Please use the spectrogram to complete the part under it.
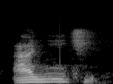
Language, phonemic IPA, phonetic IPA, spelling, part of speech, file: Ewe, /à.ɲĩ́.t͡sì/, [à.ɲĩ́.t͡ʃì], anyĩtsi, noun, Ee-anyĩtsi.ogg
- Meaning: alternative form of anyitsi (“honey”)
